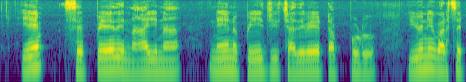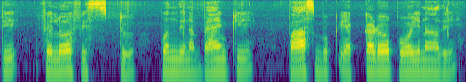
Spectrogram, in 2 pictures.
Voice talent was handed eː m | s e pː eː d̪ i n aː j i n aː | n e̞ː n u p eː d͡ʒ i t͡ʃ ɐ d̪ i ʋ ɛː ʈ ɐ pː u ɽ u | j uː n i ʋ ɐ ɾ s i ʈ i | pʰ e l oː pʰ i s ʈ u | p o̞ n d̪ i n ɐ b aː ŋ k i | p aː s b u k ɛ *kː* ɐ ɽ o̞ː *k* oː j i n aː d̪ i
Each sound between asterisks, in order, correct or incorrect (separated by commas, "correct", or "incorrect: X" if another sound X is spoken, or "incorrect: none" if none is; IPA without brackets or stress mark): correct, incorrect: p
